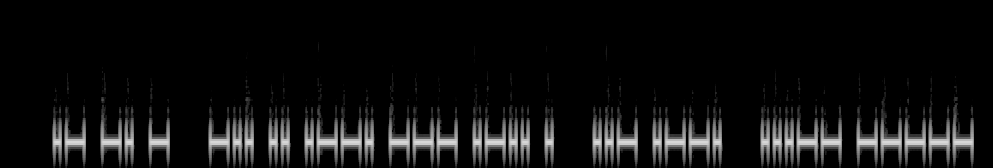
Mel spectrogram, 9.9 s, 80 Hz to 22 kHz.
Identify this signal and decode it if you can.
Morse code, heard as a keyed tone, about 20 wpm, 700 Hz. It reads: ANT DIPOLE UP 30
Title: K1USN SST QSO Practice 20wpm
